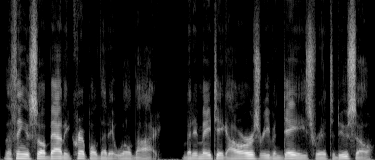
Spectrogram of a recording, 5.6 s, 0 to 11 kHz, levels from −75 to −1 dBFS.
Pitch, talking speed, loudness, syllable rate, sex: 115 Hz, 245 wpm, -18 LUFS, 5.0 syllables/s, male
